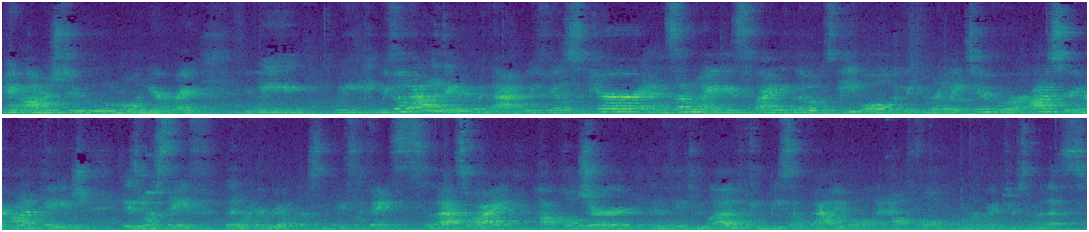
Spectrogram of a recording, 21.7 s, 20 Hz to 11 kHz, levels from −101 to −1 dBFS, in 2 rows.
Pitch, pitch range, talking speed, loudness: 190 Hz, 175-210 Hz, 190 wpm, -32 LUFS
